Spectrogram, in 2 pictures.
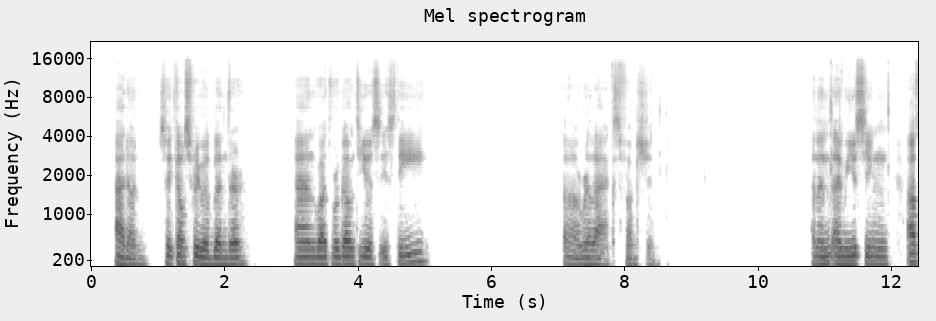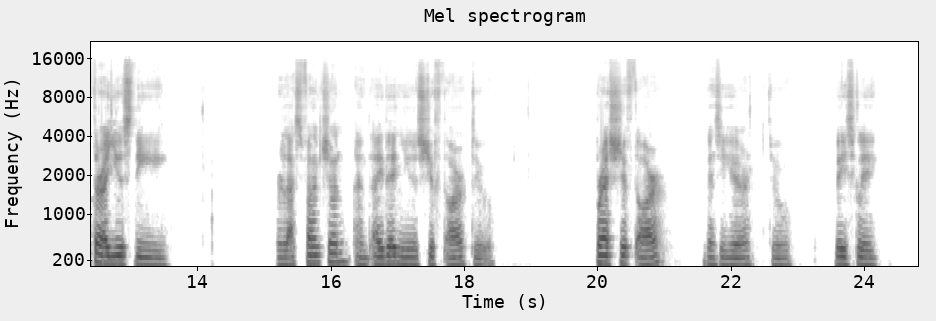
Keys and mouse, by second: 8.2 middle click, 10.0 shift+r, 10.7 shift+r, 11.1 middle click, 11.4 middle click, 12.2 alt+a, 12.9 alt+shift+click, 16.5 middle click, 16.9 middle click, 17.0 middle click, 18.7 shift+r, 19.0 middle click, 19.1 middle click, 20.1-22.1 shift+r, 22.3 middle click, 23.5 middle click.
